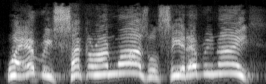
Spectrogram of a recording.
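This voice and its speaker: An actor playing a tough, blunt gangster who runs a casino on Mars, in 1950s radio drama style. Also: male voice, very high voice, quick pace, vocal fry, fairly bright tone, no echo, studio quality, heavily acted. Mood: delighted. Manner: tough, blunt, streetwise talk. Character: brash gangster casino owner on Mars, threatening. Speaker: gambling club boss.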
